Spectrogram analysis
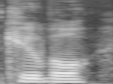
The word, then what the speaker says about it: Kubel: So I decided to do this trade, and it's for Jason Kubel, I believe how you say it, Kubel, like with a Q, for Brett Cecil and 2 prospects.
